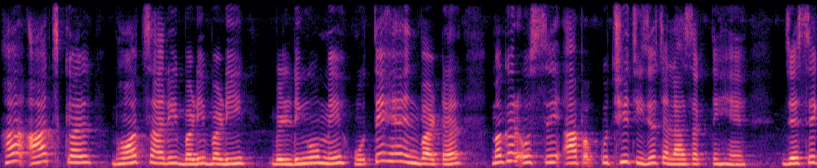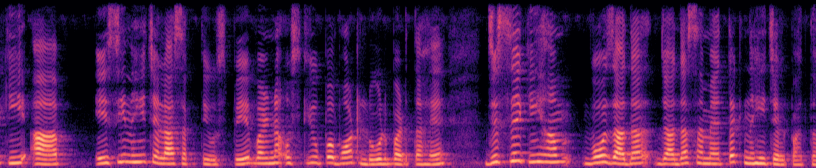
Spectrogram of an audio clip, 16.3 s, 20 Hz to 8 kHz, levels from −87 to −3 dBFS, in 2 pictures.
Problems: none marked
